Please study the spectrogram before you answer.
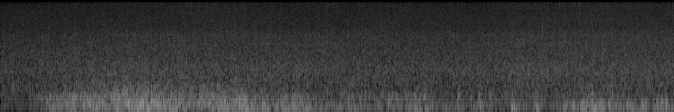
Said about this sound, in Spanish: La temperatura es cálida, pero poco a poco comienzas a sentir frío, hasta que la lluvia comienza a hacerse incontrolable.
